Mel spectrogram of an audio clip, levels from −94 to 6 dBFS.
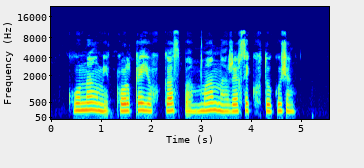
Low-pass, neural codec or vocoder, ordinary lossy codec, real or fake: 9.9 kHz; vocoder, 44.1 kHz, 128 mel bands every 512 samples, BigVGAN v2; Opus, 64 kbps; fake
